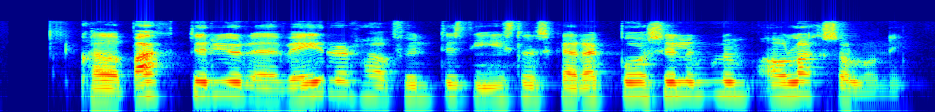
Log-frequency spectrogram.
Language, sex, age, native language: Icelandic, male, 40-49, Icelandic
